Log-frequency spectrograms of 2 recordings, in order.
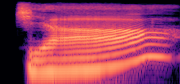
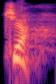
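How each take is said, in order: First: Jia drawn out and rising steadily; long upward glide on jia; second tone. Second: Short Jia falling sharply; quick downward plunge on Jia; fourth tone. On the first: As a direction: sweep jia all the way up in pitch. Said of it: "all the way up". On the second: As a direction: drop Jia from high all the way down. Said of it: "This one is going all the way down". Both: Shown as a demonstration.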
